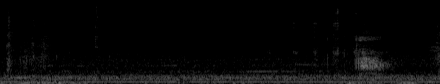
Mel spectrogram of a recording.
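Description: Faint rustling of fingers working through curly synthetic wig hair, with a few soft ticks, over a low steady hum.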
